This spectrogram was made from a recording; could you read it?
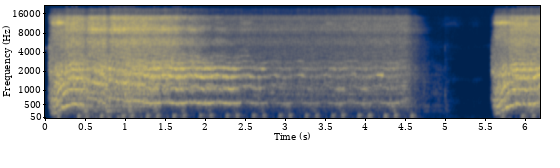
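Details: Gravely with rebuilt Kawasaki FR651V engine, first start after rebuild; heavy low chugging pulses at a steady beat that sag and die away; owner suspects timing off, though timing marks were lined up; engine running rough from fuel starvation.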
